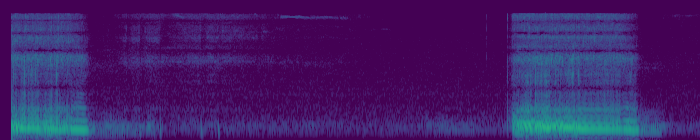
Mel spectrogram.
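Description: An English Bulldog snores heavily. Each breath is a loud, harsh, fluttering rattle lasting roughly a second, separated by quiet stretches of soft breathing.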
